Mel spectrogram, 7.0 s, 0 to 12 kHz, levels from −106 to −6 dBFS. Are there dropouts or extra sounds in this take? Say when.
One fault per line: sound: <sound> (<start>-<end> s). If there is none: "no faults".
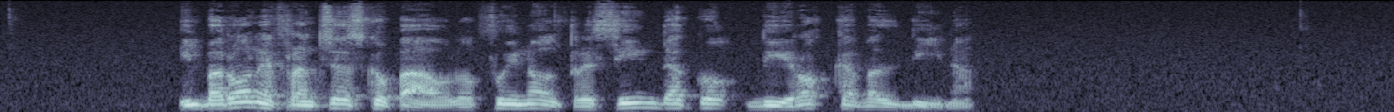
no faults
